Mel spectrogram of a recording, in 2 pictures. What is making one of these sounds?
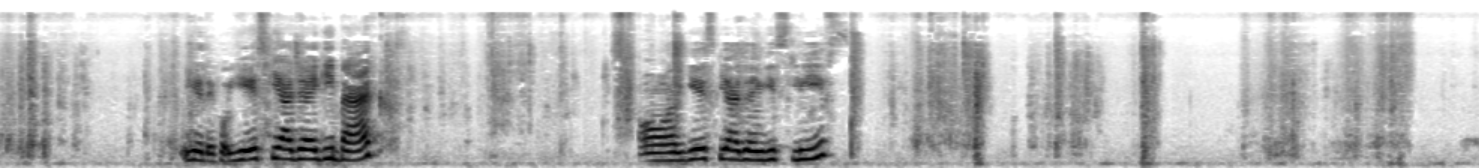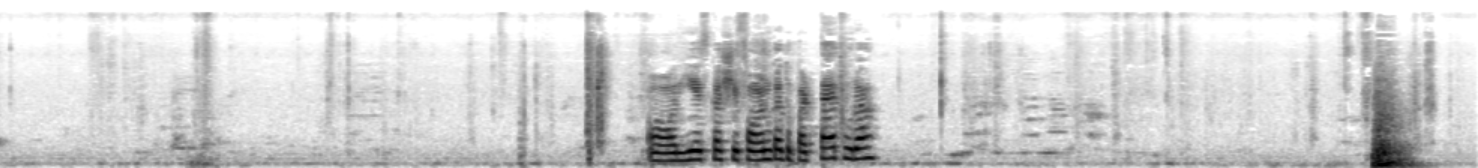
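Plastic packaging crinkles as fabric is handled.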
